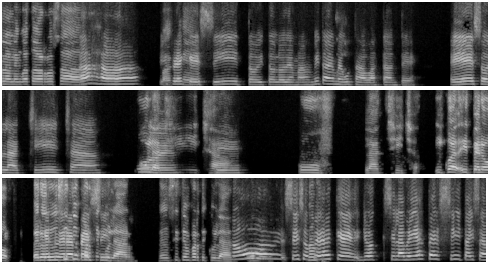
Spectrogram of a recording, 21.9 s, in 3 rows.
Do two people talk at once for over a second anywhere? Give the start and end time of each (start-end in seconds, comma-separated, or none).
9.3-10.7, 15.2-16.5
